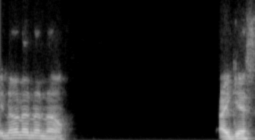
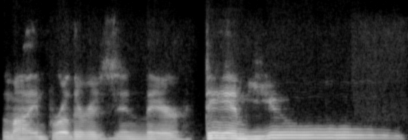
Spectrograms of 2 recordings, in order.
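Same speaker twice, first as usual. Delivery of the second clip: mock-dramatic villain line; dramatic character reading; 3 semitones higher, much slower than usual. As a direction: ham up the curse, stretching the last word.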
